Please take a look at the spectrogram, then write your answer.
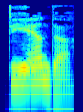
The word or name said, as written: deanda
